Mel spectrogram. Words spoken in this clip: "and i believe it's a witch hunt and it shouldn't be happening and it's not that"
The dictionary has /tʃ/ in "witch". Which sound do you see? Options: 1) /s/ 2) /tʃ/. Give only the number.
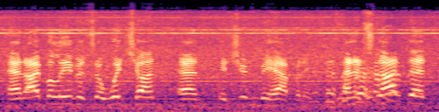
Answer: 2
